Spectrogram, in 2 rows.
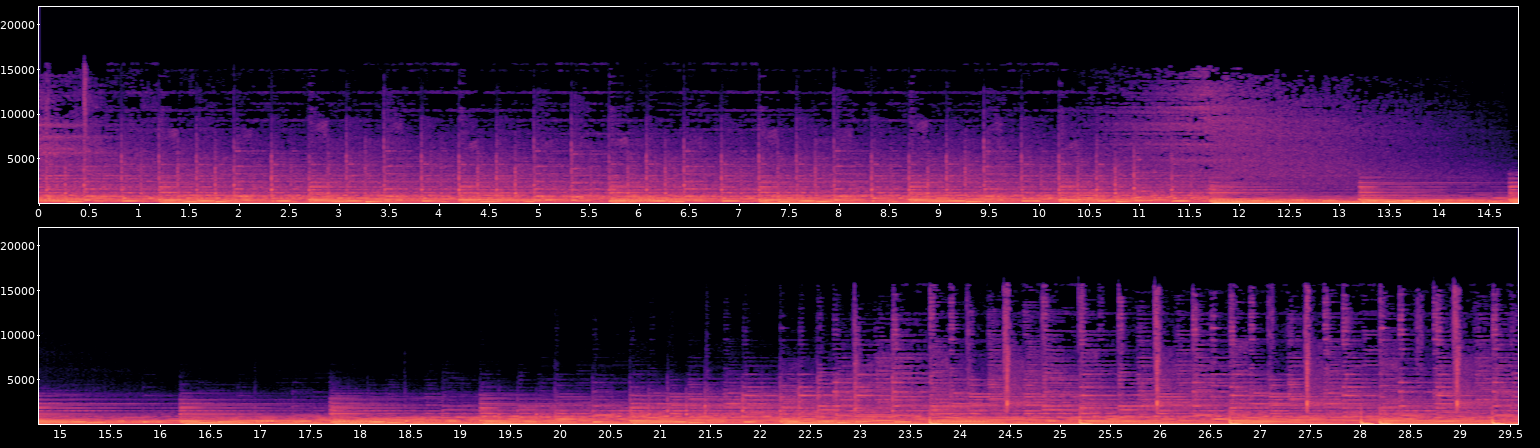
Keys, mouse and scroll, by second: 0.1 scroll up 1, 0.3 shift+middle click, 0.5 scroll down 2, 0.7 e, 2.1 shift+middle click, 2.6 s, 3.0 e, 3.4 scroll down 1, 3.6-4.0 scroll up 7, 4.0-6.1 shift+drag, 6.1 shift+middle click, 6.5 scroll down 4, 6.6 shift+middle click, 12.2 scroll down 17, 12.5 shift+middle click, 13.9 middle click, 14.0 scroll down 5, 14.2 middle click, 14.7 ctrl+r, 16.8 scroll up 10, 17.0 shift+middle click, 17.6 ctrl+b, 18.6-19.4 scroll down 5, 19.7 scroll up 10, 19.9 shift+middle click, 20.2 click, 21.2-21.6 scroll down 9, 21.8 scroll up 10, 22.0 g, 23.3 alt+click, 23.8 1.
